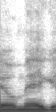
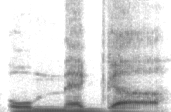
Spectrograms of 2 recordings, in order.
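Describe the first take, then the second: First: It is pronounced the American way. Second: It is pronounced the non-British, non-American way. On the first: "the Americans say Omega" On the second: "everybody else says Omega"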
